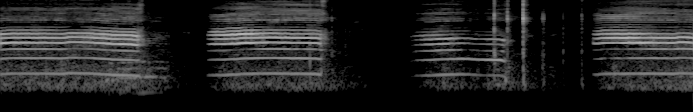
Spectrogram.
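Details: Indoor house cat asking to be fed: four long, level, strongly harmonic meows about a second each, with a few sharp clicks in one gap.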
